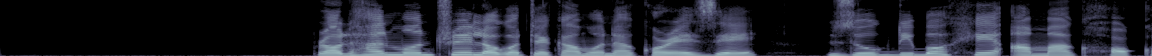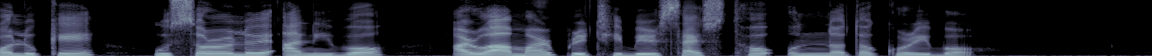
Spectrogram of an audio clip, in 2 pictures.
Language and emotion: Assamese, neutral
